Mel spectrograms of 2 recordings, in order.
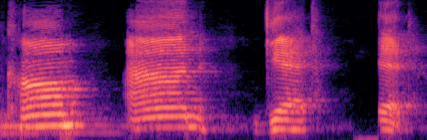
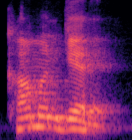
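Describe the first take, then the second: First: It is said slowly. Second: It is said at normal speed.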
